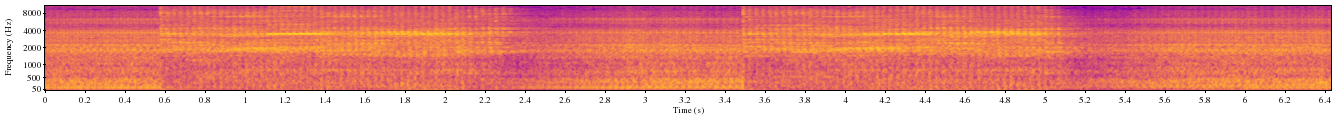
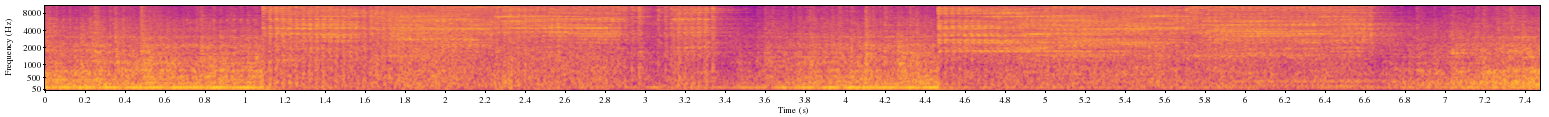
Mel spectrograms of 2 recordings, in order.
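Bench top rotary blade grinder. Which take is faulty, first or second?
second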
